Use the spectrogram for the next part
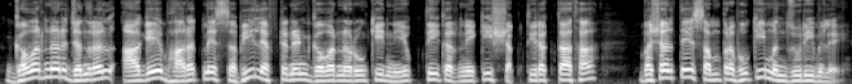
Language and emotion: Hindi, neutral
